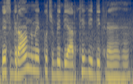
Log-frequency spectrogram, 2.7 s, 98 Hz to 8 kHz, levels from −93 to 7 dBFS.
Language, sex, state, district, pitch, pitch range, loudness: Hindi, male, Jharkhand, Ranchi, 165 Hz, 145-190 Hz, -18 LUFS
